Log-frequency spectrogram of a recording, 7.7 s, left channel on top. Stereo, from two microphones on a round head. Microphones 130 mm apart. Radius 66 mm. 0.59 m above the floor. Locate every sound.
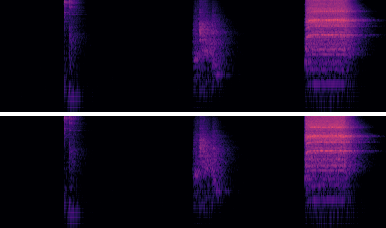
1.3 s a dropped coin: 5° right (ahead or behind), 1.8 m
3.9 s a splash: 20° left (ahead or behind), 4 m
6.1 s a drill: 70° right (ahead or behind), 1.4 m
